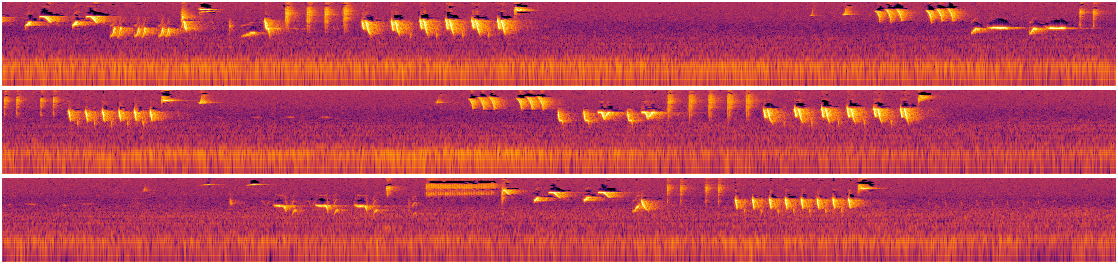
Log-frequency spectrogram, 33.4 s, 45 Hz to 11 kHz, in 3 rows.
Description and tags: Nightingale Bird Sings his song
Solovey (Nightingale) Bird sings his song in the Village near Moscow (Russia) and was recorded with IPhone 5 videocamera ;)
bird, solovei, birdsing, solovey, nature, birdsong, night, nightingale, alive, birdy, field-recording, voice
